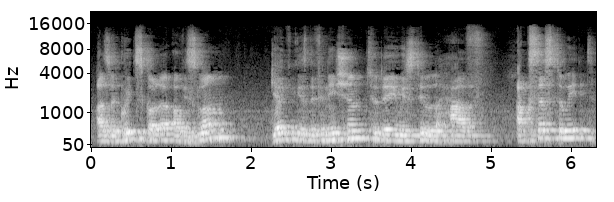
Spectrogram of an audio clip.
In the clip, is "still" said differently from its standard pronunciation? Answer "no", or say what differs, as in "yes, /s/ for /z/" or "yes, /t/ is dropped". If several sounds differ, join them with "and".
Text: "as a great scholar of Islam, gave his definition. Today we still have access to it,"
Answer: no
